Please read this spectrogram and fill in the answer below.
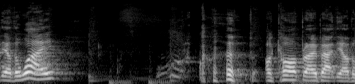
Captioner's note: laughing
